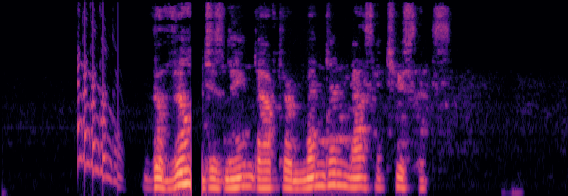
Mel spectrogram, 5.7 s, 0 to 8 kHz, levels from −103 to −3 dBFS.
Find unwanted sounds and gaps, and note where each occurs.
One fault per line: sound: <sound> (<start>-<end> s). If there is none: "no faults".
sound: chirp (0.8-1.3 s)
sound: dropout (1.9-2.0 s)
